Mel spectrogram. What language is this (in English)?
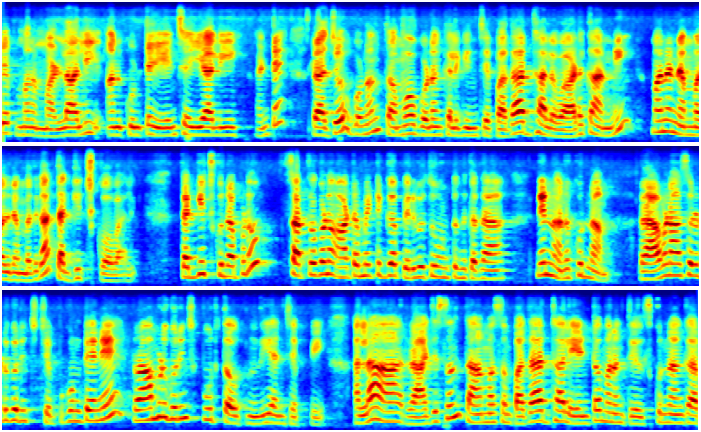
Telugu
